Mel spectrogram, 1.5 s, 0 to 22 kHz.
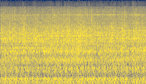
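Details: Restored 1974 Honda CB350 Four after a bench sync and then a gauge carb sync, with carburetor number three adjusted down slightly: a smooth, even four-cylinder idle with a steady low burble and no misses or hunting; the carbs are balanced.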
